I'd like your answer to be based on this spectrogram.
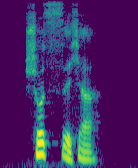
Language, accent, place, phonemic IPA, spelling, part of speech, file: German, Germany, Berlin, /ˈʃʊsˌzɪçɐ/, schusssicher, adjective, De-schusssicher.ogg
- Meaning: bulletproof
